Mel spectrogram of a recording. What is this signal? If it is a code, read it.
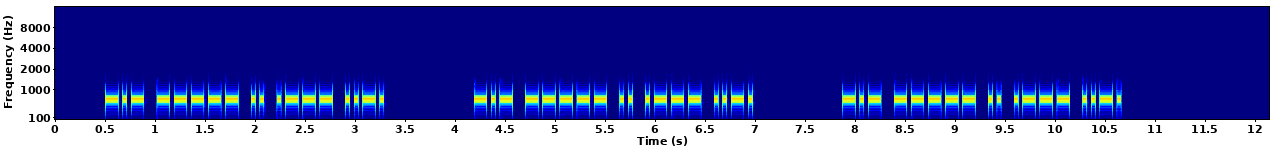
Morse code, heard as a keyed tone, about 28 wpm, 700 Hz. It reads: K0IJF K0IJF K0IJF
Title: USA Call Signs - 5 Characters - Repeated 3x - 28wpm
